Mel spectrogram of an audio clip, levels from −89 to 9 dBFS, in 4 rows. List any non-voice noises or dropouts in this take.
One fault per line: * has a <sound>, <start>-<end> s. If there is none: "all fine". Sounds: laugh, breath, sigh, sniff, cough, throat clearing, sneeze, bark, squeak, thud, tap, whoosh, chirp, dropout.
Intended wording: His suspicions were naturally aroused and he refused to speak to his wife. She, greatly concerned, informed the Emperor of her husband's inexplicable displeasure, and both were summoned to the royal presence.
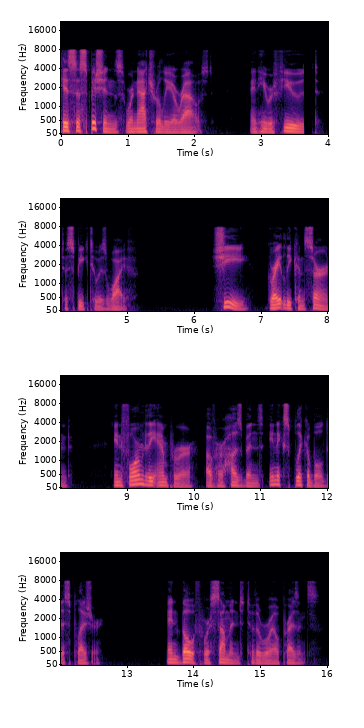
* has a dropout, 3.6-3.8 s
